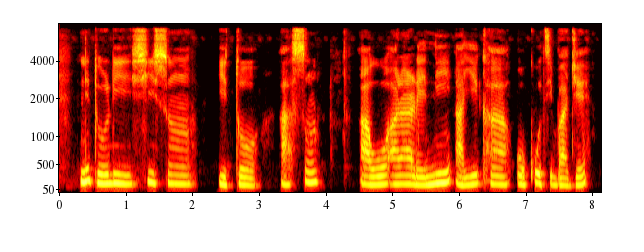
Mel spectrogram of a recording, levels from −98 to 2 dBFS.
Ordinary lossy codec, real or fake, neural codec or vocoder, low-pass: MP3, 64 kbps; real; none; 7.2 kHz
